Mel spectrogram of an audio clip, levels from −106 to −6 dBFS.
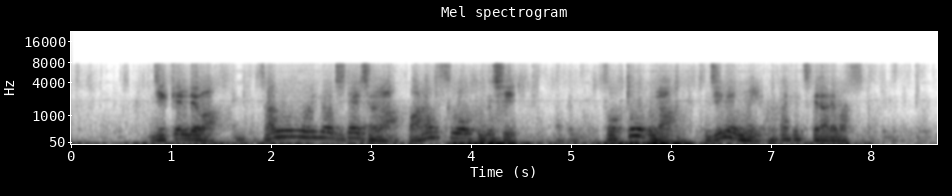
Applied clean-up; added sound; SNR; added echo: neural separator model SepFormer DNS4.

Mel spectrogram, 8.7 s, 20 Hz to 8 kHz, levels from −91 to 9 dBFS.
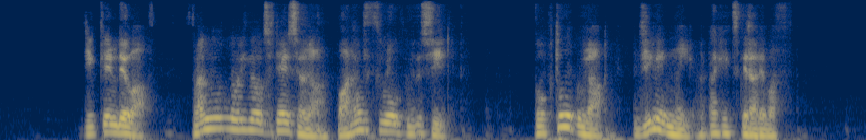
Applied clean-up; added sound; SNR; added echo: neural mask model DeepFilterNet 3.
